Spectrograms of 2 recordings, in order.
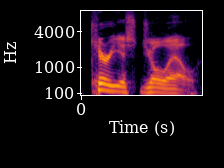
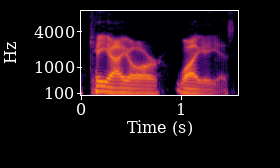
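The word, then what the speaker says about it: Kiryas Joel: Curious Joel. So it kind of sounds like Joel. It sounds like Right. curious, like Curious George, but it's curious. Right. Yeah, Kiryas.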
